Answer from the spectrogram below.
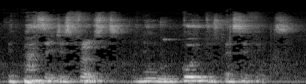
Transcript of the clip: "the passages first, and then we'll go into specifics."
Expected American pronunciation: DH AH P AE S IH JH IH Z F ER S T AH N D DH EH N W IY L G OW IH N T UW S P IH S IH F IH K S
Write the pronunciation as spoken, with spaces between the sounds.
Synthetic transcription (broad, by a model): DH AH P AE S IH JH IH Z F ER S T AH N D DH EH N W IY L G OW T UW S P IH S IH F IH K S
